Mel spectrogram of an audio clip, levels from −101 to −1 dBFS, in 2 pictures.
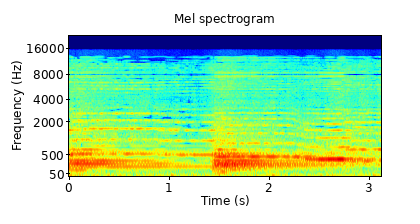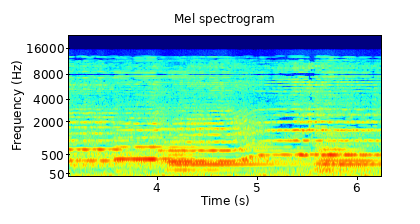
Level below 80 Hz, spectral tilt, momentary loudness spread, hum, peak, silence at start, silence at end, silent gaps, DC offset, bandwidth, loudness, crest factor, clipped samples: -46 dBFS; -5 dB/octave; 9 LU; none; -4 dBFS; 0 s; 0 s; none; 0.6%; 14 kHz; -21 LUFS; 16 dB; under 0.1%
